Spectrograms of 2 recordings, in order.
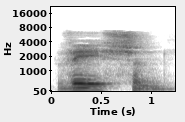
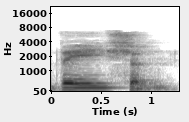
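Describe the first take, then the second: No difference in how they are said.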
